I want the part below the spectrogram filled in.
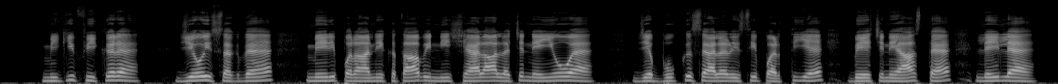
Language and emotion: Dogri, fearful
